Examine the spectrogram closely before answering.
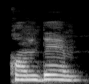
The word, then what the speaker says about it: condemn: solemn words like column condemn damn awesome in this words the end is not pronounced the N is silent so when letter A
